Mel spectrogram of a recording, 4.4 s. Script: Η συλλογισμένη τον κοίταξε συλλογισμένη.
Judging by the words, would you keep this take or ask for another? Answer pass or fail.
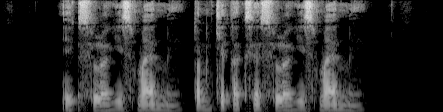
pass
